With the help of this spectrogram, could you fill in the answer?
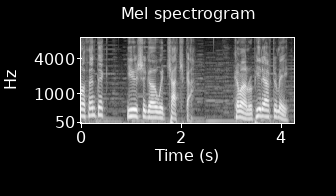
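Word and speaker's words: tchotchke: By the way, you may have noticed I pronounced chachka as chachka. before you start leaving comments saying I said it wrong. That pronunciation reflects a Yiddish influence versus saying chachki, which is the Americanized variant, which just never sounds right to me.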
